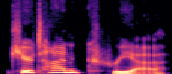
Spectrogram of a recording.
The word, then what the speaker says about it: Kirtan Kriya: Kirtan Kriya. Okay. And I'll spell it for you because I want people to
